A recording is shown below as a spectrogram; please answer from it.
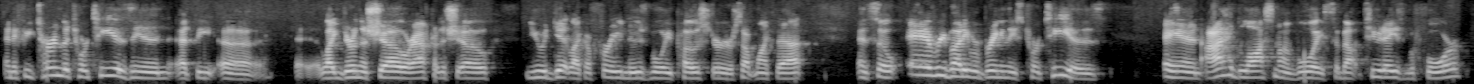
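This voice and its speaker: A man, a comedian guest in an interview, telling self-deprecating stories in an animated, casual way with many fillers. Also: fairly high pitch, moderate pace. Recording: dull lo-fi sound.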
